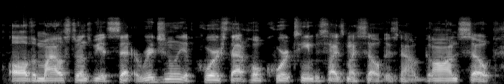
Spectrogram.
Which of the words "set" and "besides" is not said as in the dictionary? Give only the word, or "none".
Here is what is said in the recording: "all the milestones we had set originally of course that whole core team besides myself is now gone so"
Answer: none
